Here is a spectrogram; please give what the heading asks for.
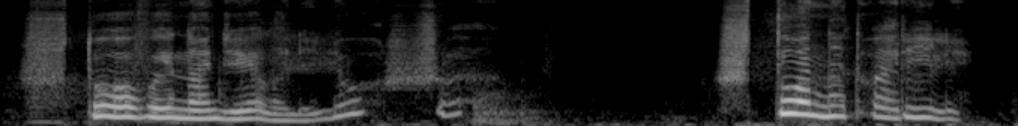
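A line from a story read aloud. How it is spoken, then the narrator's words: Sighed. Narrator (Russian): вздохнул тот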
